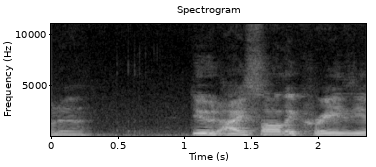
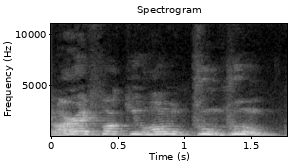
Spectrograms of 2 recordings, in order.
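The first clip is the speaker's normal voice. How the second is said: loud, raised mock taunt with punch noises; punchy, high-energy fight reenactment; retold fight talk; 7 semitones higher, 7 dB louder than usual.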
